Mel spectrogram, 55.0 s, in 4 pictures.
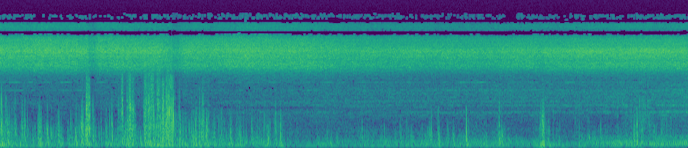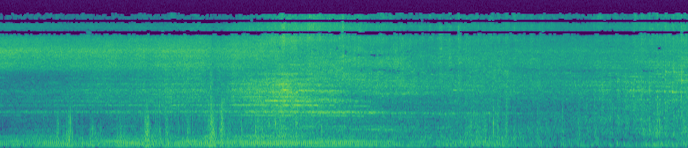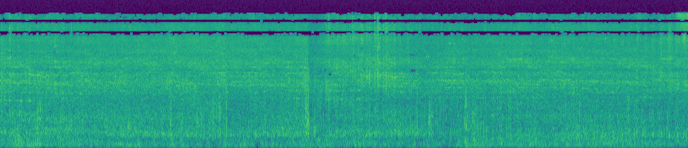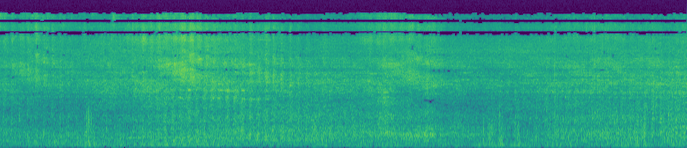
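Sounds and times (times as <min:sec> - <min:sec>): train wheels rumbling on rails: 0:00.0 - 0:55.0
rhythmic clickety-clack: 0:22.0 - 0:55.0.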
